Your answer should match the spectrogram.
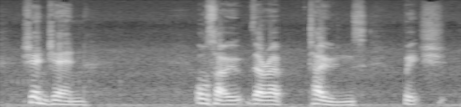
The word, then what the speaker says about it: Shenzhen: Shenzhen. I'm not sure it's actually that second consonant is voiced, but Shenzhen.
